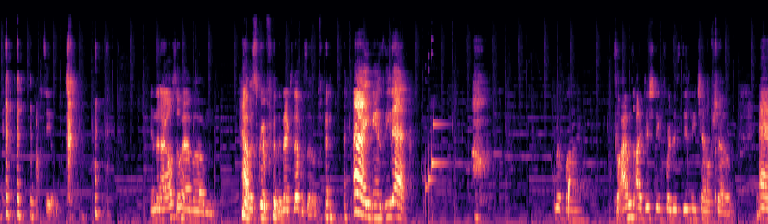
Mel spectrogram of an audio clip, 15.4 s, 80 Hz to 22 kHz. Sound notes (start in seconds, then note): 1.3 Dara laughing; 6.7 laughing; 8.4 notification chiming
